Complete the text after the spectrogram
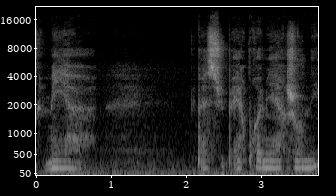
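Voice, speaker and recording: The woman delivers her words in a whisper. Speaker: naturopath and essential oils advisor vlogger. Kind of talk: casual vlog. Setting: bedroom at a friend's house, morning. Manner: whispering.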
